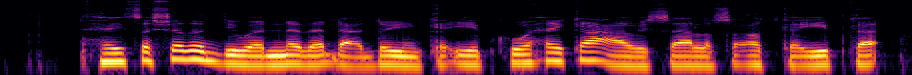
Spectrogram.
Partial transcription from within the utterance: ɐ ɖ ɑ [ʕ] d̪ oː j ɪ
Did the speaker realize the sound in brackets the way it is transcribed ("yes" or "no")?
yes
